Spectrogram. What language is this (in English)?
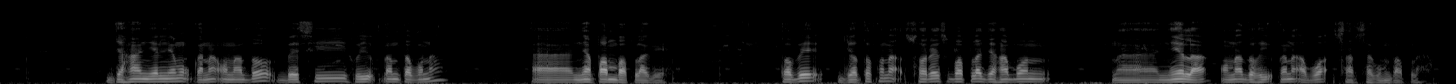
Santali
